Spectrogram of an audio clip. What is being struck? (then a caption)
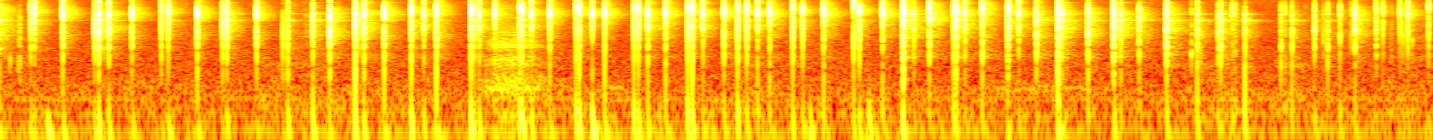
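Small glass bottle with plastic lid. Long gold nails tap and scratch a small amber glass bottle with a white plastic lid held close to the mic. About fifty quick, bright, dry clicks come in a steady run, with a brief scratching rasp early on. There is almost no low end and each tap dies away at once.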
